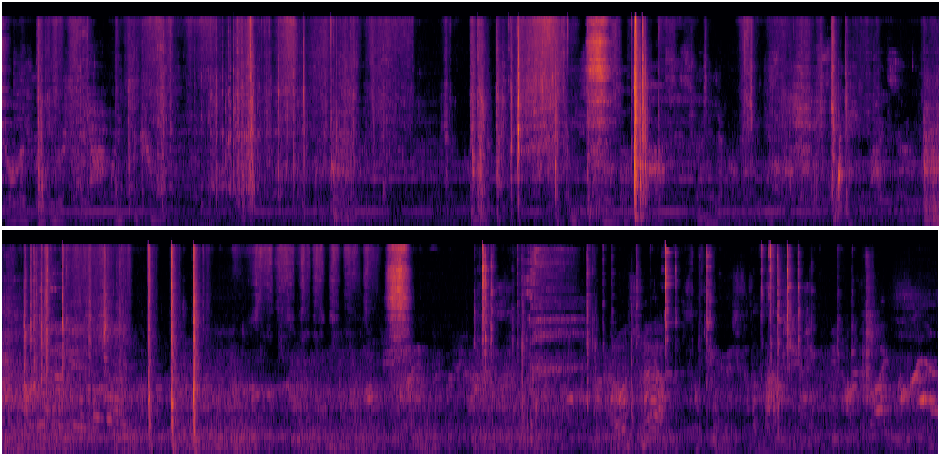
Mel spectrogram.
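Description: Cardboard packaging of a twelve-jar Sakura poster colour set being opened and handled: rustling and scraping of the box and tray, with scattered irregular knocks and taps of the plastic paint jars and cardboard, the sharpest about six seconds in.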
